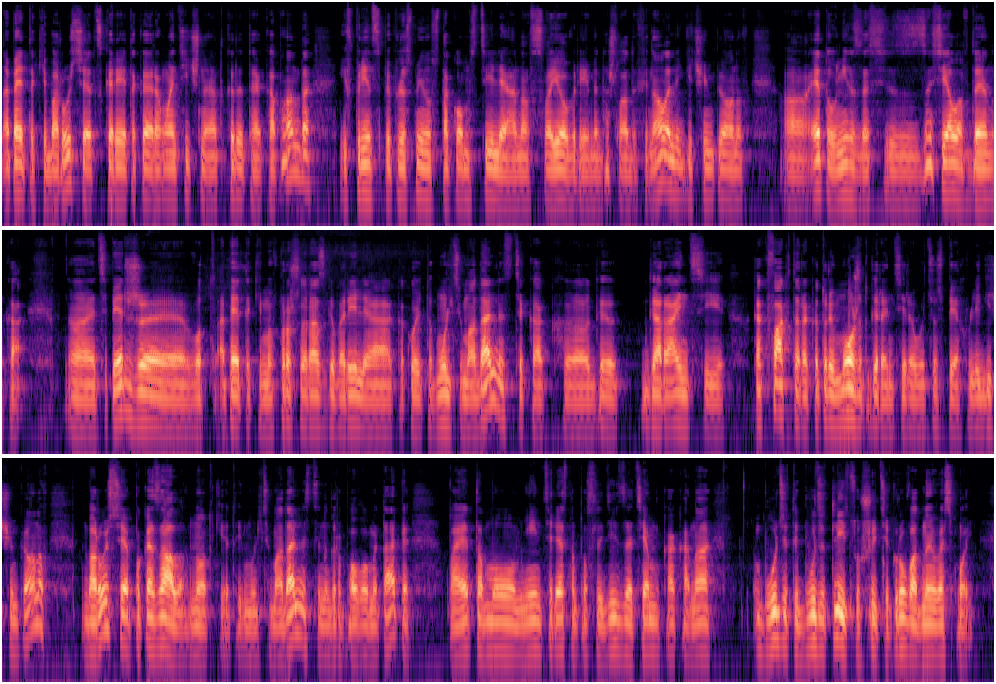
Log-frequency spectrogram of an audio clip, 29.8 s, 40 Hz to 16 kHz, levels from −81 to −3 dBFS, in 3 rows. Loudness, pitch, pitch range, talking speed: -24 LUFS, 95 Hz, 90-105 Hz, 155 wpm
